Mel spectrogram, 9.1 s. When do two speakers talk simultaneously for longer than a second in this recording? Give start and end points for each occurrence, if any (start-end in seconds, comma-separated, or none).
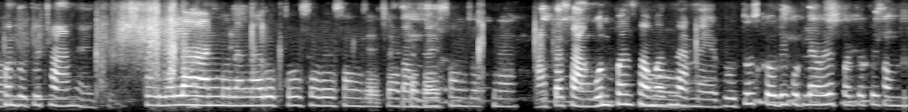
none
